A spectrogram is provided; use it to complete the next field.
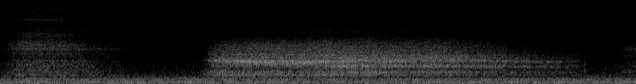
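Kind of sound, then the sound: human body sound, deep slow breathing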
